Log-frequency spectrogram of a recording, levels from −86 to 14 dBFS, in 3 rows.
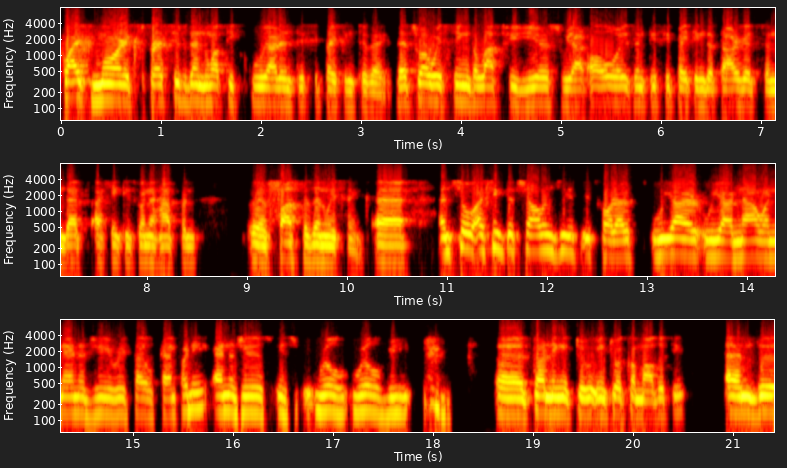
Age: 40-59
